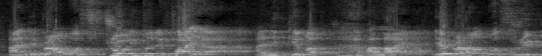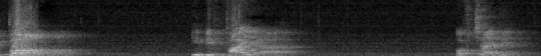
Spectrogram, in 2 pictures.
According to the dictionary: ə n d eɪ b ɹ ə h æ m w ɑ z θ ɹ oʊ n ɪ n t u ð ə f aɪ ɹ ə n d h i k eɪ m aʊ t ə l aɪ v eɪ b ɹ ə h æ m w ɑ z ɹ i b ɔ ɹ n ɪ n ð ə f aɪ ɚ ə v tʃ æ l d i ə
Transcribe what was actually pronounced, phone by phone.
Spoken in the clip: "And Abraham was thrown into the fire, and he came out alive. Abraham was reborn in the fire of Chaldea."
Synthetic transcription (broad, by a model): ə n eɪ b ɹ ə h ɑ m w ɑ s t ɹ oʊ ɪ n t u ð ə f aɪ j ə n h i k eɪ m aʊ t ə l aɪ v eɪ b ɹ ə h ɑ m w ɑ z ɹ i b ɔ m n ɪ n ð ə f aɪ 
